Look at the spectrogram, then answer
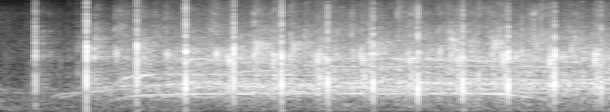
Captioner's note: applauding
